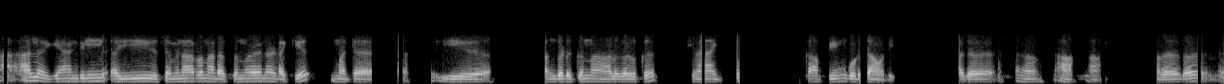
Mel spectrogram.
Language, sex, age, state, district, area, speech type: Malayalam, male, 60+, Kerala, Idukki, rural, conversation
